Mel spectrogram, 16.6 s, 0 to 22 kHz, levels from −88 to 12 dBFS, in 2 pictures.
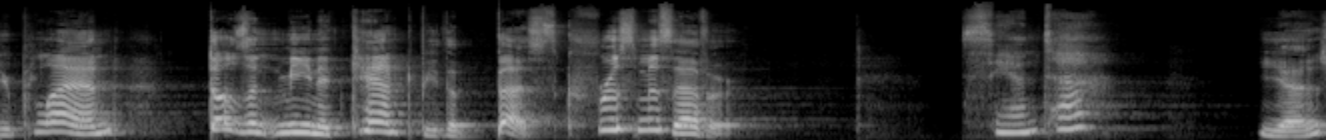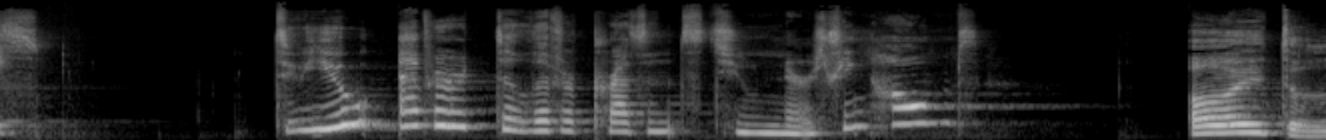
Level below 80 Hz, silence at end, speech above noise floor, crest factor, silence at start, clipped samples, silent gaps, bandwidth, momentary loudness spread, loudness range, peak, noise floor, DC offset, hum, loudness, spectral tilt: -74 dBFS; 0 s; 56 dB; 18 dB; 0 s; under 0.1%; none; 19 kHz; 13 LU; 8 LU; -4 dBFS; -77 dBFS; under 0.1%; none; -21 LUFS; -3.5 dB/octave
